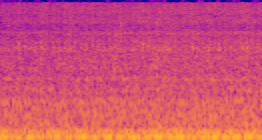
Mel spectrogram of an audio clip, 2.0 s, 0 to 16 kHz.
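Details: 2005 Chevy TrailBlazer: deep steady idle rumble with no misses, stumbles or knocks; idling cleanly, healthy.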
